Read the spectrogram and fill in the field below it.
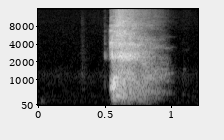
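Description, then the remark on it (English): A single sharp sneeze from hay fever bursts out suddenly after a moment of silence, then trails off quickly. No talking accompanies it. “Bless you.”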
